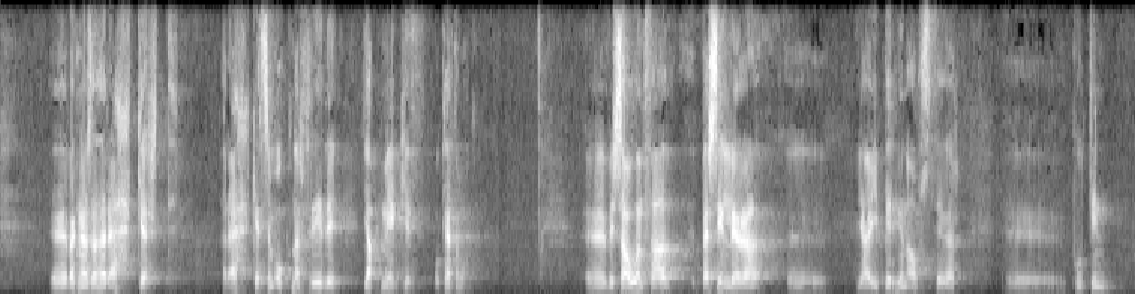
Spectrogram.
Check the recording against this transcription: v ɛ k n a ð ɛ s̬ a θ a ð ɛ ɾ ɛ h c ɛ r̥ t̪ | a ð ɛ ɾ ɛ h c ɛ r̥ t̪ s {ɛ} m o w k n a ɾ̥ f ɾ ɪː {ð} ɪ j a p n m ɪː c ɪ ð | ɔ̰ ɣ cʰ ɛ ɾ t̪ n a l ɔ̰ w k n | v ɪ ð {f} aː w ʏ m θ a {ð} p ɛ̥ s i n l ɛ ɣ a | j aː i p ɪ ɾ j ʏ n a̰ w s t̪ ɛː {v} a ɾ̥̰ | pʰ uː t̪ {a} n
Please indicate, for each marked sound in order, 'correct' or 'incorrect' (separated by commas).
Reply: correct, correct, incorrect, correct, incorrect, incorrect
